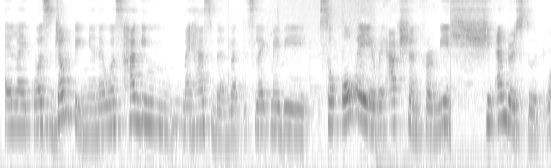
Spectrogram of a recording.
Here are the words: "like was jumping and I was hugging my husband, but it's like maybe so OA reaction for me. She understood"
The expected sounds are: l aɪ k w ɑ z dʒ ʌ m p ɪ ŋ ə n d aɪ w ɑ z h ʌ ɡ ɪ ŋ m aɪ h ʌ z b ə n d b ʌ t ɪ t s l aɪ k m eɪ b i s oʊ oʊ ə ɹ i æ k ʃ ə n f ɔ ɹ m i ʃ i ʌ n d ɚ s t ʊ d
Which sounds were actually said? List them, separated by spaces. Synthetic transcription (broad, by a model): l aɪ k w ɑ s dʒ ʌ m p ɪ ŋ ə n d aɪ w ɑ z h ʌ ɡ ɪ ŋ m aɪ h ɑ s b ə n d b ʌ t ɪ t s l aɪ k m eɪ b i s oʊ oʊ ə ɹ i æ k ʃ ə n f ɔ ɹ m i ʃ i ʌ n d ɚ s t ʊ d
